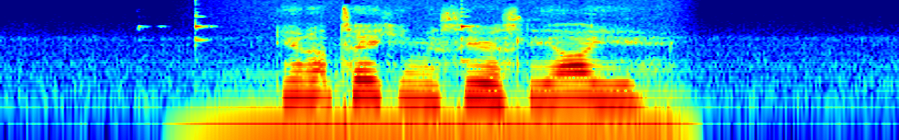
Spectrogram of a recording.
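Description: A young woman asks a question in a flat, quiet voice.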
